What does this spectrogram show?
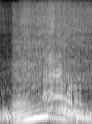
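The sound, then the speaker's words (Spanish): A voice imitates a chainsaw revving: a loud, buzzing drone that climbs in pitch, holds briefly, then winds back down, lasting under two seconds. “Dale, dale motosierra.”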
